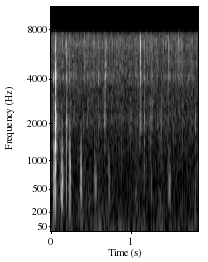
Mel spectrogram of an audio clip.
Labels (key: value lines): label: biophony, grazing
recorder: SoundTrap 600 or HydroMoth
